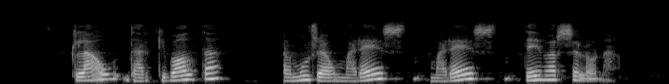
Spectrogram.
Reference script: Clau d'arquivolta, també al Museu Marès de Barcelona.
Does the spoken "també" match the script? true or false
false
